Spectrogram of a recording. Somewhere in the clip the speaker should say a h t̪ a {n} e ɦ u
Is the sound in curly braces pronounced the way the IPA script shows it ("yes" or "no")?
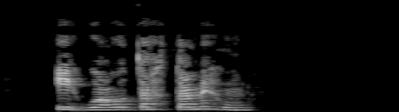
no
